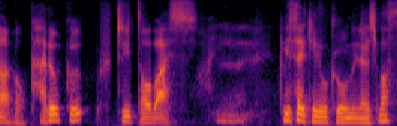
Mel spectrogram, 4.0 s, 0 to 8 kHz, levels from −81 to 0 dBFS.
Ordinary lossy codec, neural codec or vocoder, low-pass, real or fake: none; codec, 16 kHz, 1 kbps, FreqCodec, larger model; none; fake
